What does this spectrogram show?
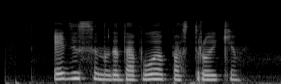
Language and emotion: Russian, neutral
